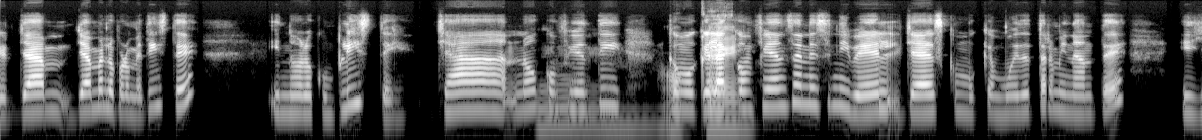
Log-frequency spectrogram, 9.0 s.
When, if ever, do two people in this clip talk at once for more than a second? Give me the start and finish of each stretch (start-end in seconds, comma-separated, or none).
4.0-5.5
